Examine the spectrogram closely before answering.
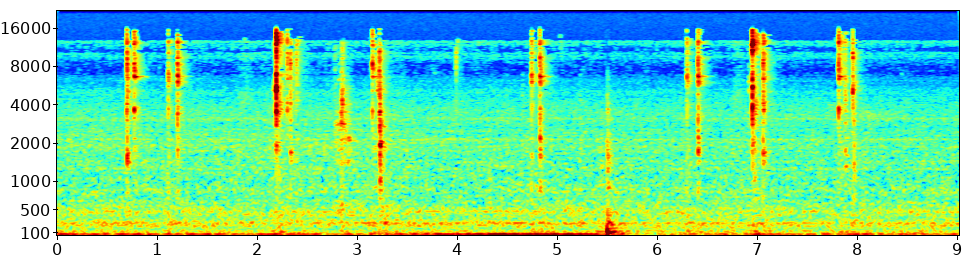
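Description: Computer mouse clicking about a dozen times at uneven intervals, faint, over a low steady hum that drops back about halfway through.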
